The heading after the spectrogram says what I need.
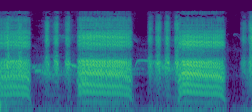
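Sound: birds cawing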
